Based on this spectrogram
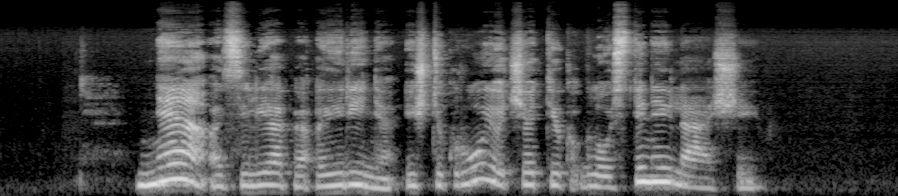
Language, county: Lithuanian, Kaunas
